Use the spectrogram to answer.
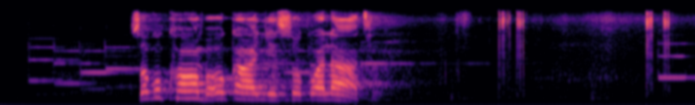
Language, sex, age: Xhosa, male, 24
